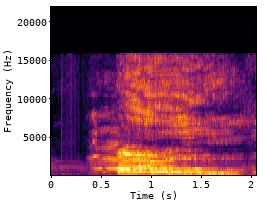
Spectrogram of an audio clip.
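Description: A loud, drawn-out human wail or groan, about a second and a half long, sliding steadily down in pitch, over background music.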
